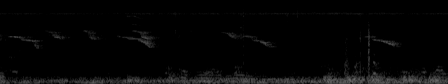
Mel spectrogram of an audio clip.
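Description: A bird chirping over and over in short notes that slide downward, about two a second with short pauses, over a low murmur. A couple of faint clicks come about three and a half seconds in.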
